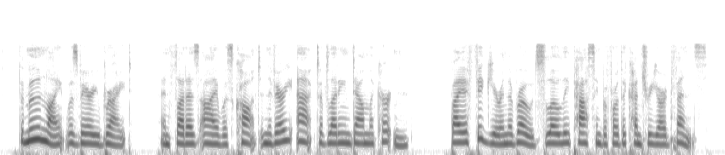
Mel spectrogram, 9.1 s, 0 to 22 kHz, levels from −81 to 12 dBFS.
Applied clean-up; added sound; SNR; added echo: none; none; none; none.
